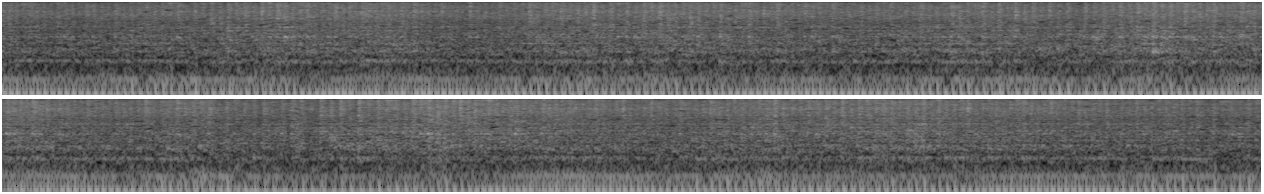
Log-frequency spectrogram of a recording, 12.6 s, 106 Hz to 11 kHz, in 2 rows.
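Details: 2.3L turbo four Lima-swapped into Smokey on PIMPX batch-fire engine management, warming up for base timing check; deep, even running with gentle swells in speed, no knocks, misses or rattles; normal running.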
